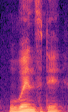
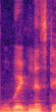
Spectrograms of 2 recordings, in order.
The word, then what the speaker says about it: Wednesday: वेंसडे। ध्यान देना कभी भी आप वेडनेसडे नहीं बोलो, वेंसडे बोलना।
